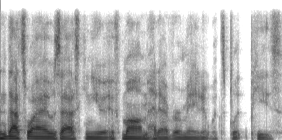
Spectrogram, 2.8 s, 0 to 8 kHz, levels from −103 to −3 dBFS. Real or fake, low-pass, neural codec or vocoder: real; 7.2 kHz; none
